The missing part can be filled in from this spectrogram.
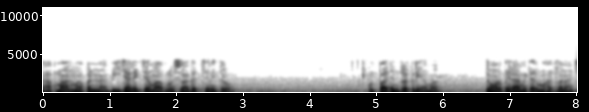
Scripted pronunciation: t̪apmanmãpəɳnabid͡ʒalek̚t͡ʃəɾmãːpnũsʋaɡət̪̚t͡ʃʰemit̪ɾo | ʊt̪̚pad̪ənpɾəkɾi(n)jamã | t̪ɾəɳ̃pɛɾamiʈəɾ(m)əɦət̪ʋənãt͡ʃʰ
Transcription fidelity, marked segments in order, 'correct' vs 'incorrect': incorrect, correct

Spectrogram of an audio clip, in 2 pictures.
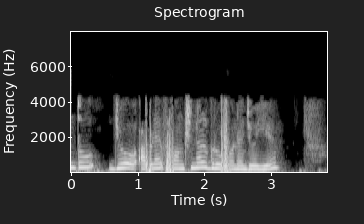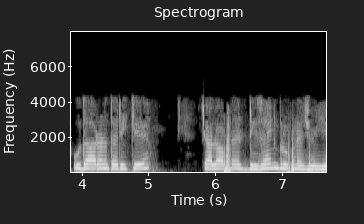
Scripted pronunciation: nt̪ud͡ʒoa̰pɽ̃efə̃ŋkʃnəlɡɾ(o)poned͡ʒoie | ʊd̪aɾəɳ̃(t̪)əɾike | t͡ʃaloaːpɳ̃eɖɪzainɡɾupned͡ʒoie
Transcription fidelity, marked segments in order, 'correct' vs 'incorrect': incorrect, correct

